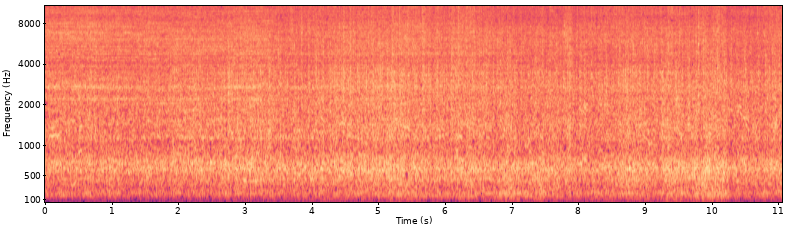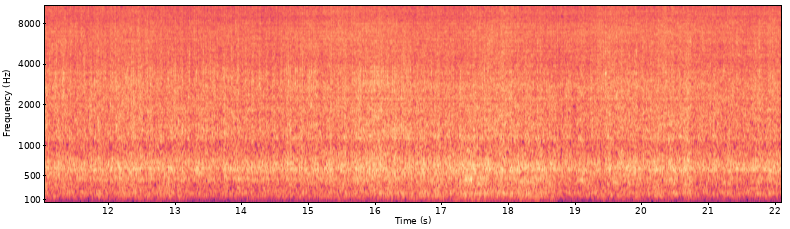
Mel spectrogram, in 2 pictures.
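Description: Ford Model T's four-cylinder engine running steadily as the car drives along the road, under an even rush of wind and road noise.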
